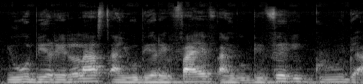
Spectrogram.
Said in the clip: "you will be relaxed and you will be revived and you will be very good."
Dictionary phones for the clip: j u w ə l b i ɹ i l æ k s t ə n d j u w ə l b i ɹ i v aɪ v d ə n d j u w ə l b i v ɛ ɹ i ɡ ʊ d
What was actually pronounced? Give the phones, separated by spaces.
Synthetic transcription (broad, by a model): j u w ə l b i ɹ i l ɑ s t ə n j u w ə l b i ɹ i v aɪ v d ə n j u w ə l b i v ɛ ɹ i ɡ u d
